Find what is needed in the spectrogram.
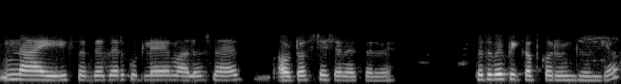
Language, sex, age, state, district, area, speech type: Marathi, female, 18-30, Maharashtra, Thane, urban, conversation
